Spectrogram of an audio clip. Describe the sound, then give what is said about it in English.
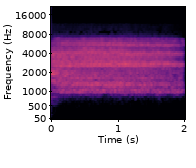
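A long, steady deep breath drawn in through the nose for about two seconds, airy, with an even hiss that holds throughout and cuts off sharply at the end. No talking. “Maybe a few deep breaths with me.”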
